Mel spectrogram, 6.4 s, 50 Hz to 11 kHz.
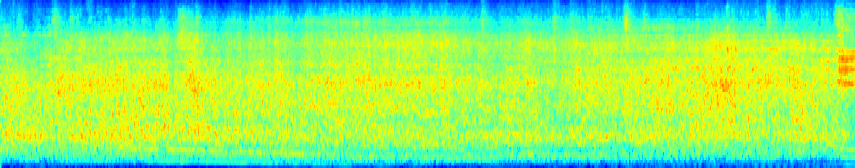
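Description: Grumman E-2 Hawkeye propeller aircraft flying past at the La Ferté-Alais airshow, a loud steady drone of turboprop engines with a slowly falling pitch as it passes.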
